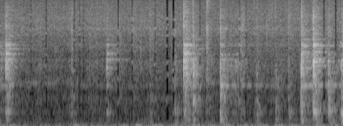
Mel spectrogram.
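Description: Pork stirred and sizzling in a hot pan, steady frying hiss with scraping stirs and utensil clatter, louder bursts of sizzle toward the end, no talking.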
